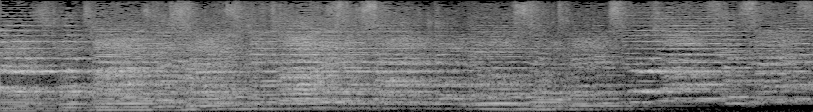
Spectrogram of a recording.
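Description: Classical choral music: a choir singing with a string orchestra.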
